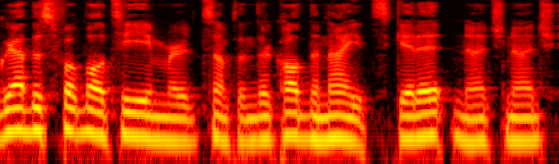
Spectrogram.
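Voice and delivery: ordinary delivery

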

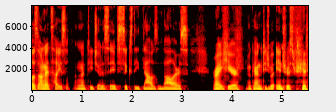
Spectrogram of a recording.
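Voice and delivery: mock all-business, supremely confident, serious delivery. Imitating the financial advice guy from the episode: imitating someone all serious and confident. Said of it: "When he gets all serious".

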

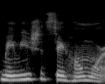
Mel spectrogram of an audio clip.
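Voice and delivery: ordinary delivery

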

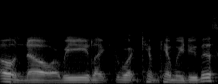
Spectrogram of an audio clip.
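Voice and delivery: mock worried, concerned tone. Imitating how a worried doctor might react: imitating worried concern. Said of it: "kinda way".

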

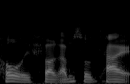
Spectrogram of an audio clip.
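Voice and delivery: mock tearful exhaustion. Retelling a funny TikTok, the speaker acts out the guy reacting: imitating someone in tears. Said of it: "And he's like in tears".

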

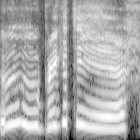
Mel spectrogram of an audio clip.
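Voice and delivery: very high, cheesy, seductive swooning coo. Retelling two characters greeting another at once, in a mock cheesy 80s porn voice. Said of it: "cheesy 80s porn vibes".

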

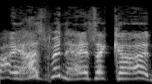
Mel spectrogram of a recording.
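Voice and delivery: mock very high, drawn-out old lady scream. Retelling a movie scene where an old lady screams at him: imitating an old lady screaming. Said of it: "the old lady is screaming at him".

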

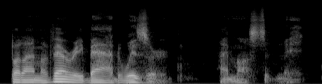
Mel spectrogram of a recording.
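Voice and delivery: usual speaking voice

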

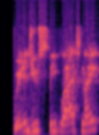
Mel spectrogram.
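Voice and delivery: ordinary talk, nothing marked

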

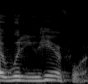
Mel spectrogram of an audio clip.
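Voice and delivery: ordinary delivery

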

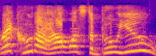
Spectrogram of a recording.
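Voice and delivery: very high, shouted yell. Retelling own shouting at a wrestler on TV: retelling own yell at the TV. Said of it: "I'm yelling at the T V".

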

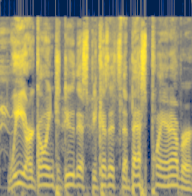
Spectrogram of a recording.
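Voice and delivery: put-on dorky nerd voice. Giving advice on keeping trust, showing what not to do in a dorky nerd voice. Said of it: "if I go into like a dorky nerd voice".

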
